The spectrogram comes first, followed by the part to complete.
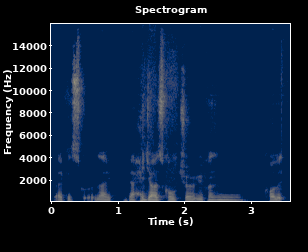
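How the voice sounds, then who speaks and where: In a laid-back interview chat, a young university student from Yemen who was raised in Saudi Arabia speaks in a very dark, mellow voice of medium pitch. He's unhurried and meandering, and he relies on "like" and "you know" throughout.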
